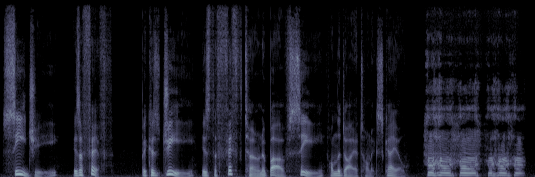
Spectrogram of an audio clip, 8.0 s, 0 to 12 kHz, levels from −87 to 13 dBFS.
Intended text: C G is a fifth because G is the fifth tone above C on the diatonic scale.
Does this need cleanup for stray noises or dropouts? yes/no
yes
